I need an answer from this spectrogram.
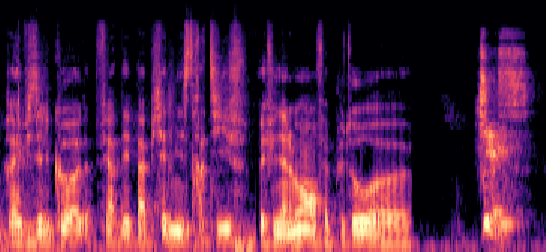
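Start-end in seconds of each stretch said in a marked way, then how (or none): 4.0-4.5 sudden high yelp, then slow; excited cheer. Acted. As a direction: celebrate a tiny win. Excited over jigsaw puzzle. (joie soudaine et aiguë)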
